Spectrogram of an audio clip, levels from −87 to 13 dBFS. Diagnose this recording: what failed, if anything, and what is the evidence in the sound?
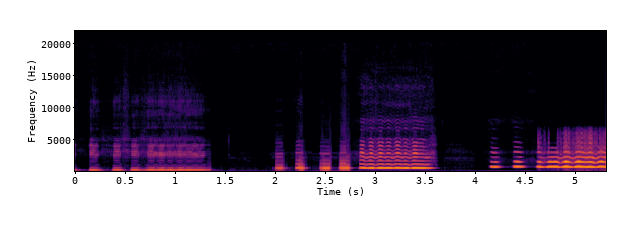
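Robotic sound from repeated short buffers, 1.33 to 2.77 s, driver or buffer stage: a rigid 134 Hz buzz, likely from roughly 7.5 ms chunks replayed while most of the real music is skipped.

Bluetooth SBC bit pool drop, 4.58 s to the end, codec stage: the treble dulls and grit appears, consistent with the bit pool falling from 28 toward 8, about 72 kbps.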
